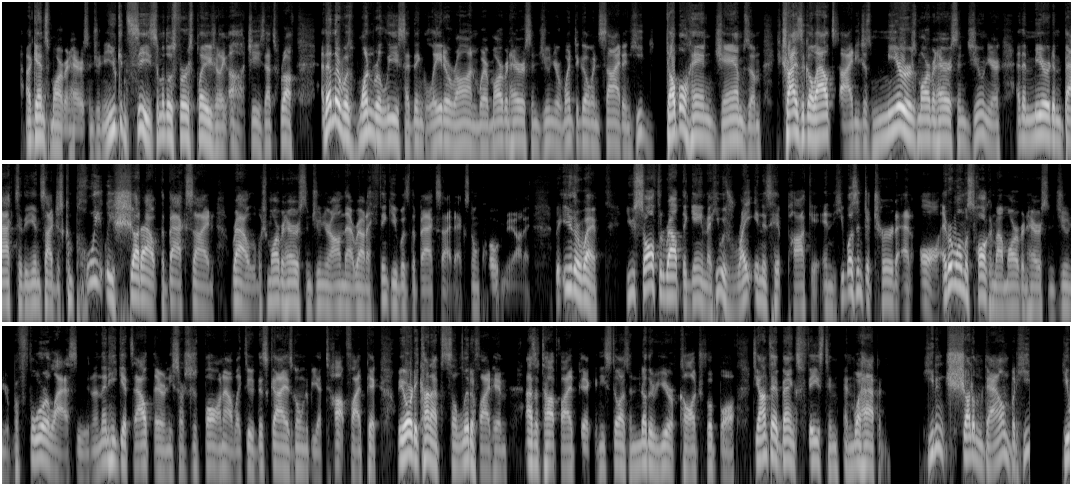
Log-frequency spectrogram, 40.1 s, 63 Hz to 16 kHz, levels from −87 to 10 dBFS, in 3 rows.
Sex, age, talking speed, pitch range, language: male, 30-49, 265 wpm, 115-140 Hz, English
